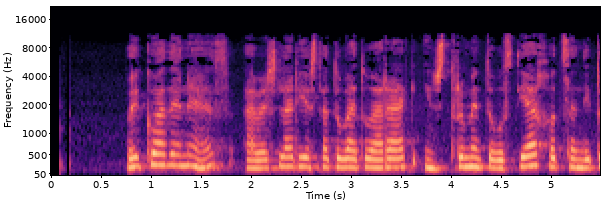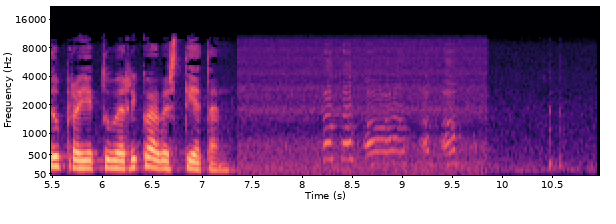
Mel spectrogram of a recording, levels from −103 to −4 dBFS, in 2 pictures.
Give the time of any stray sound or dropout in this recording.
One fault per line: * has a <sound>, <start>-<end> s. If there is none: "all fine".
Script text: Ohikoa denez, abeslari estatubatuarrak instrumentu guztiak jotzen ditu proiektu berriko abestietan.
* has a laugh, 8.2-9.7 s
